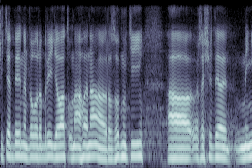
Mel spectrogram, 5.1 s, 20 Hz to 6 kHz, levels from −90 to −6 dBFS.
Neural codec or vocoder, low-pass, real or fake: autoencoder, 48 kHz, 32 numbers a frame, DAC-VAE, trained on Japanese speech; 5.4 kHz; fake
